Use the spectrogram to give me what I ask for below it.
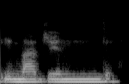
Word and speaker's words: imagined: When G comes before E, I or Y, we hear a song like J. So we hear image, and then we hear imagine. The E at the end is silent. So the word is imagine, and then we add the ed. So we hear imagined, imagined. So the ed makes the D sound.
